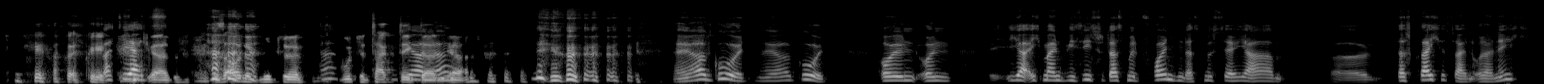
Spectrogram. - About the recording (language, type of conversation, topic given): German, unstructured, Wie wichtig ist Ehrlichkeit in einer Beziehung für dich?
- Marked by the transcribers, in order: chuckle; laughing while speaking: "Ja, okay"; chuckle; other background noise; chuckle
